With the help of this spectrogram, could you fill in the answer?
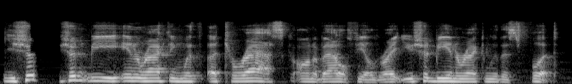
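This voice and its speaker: A man co-hosting a podcast, talking casually and haltingly, often repeating phrases and checking in with a questioning "right?". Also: mid-range voice, steady tone, highs cut off, faint music behind. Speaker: podcast co-host. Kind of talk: casual discussion of tabletop roleplaying games.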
